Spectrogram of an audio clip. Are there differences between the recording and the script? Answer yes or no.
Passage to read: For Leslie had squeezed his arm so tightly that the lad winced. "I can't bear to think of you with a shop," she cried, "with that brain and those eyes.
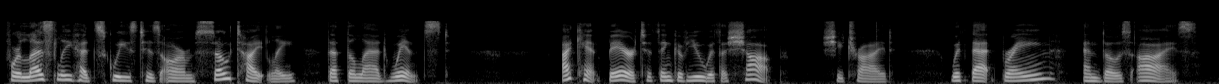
yes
